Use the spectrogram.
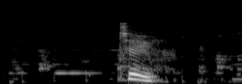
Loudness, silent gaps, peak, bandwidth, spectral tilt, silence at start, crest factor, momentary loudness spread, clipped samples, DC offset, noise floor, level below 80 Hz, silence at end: -19 LUFS; none; -6 dBFS; 7.4 kHz; -6.5 dB/octave; 0.55 s; 18 dB; 25 LU; under 0.1%; under 0.1%; -44 dBFS; -66 dBFS; 0.85 s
